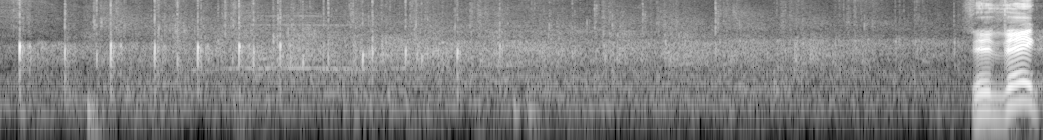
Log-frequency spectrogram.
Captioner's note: everyone applauding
